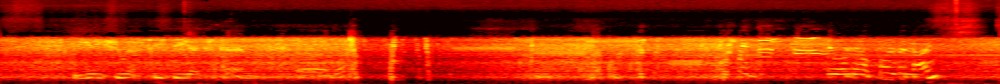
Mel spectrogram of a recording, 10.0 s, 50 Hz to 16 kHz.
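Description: Icom IC-705 transceiver's speaker playing 40-metre lower-sideband band audio: a distant ham operator's voice over steady band noise. The audio dips with a few clicks about three and a half seconds in while the frequency is changed. Near the end, voices slide in pitch as the radio is tuned across the band toward 7.170 MHz.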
